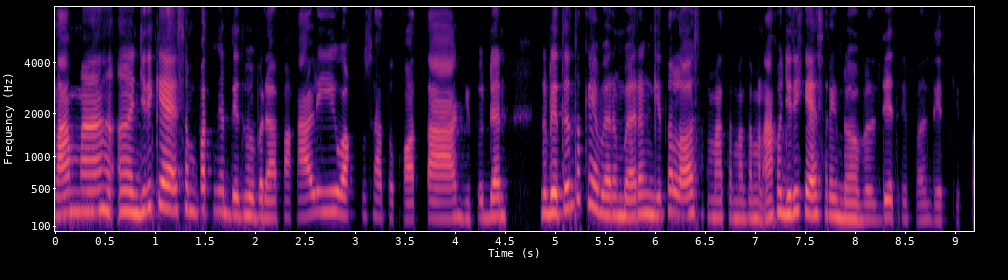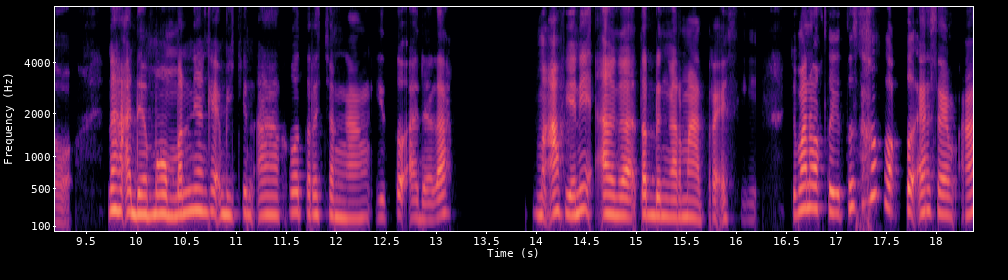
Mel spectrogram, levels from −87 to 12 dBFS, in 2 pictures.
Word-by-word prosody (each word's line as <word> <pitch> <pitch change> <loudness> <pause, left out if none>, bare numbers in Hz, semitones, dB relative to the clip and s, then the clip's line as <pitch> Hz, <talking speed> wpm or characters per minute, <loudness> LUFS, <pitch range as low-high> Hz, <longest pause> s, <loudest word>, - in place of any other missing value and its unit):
lama 235 +3 +1
heeh, 235 +1 -2
jadi 230 +5 -1
kayak 280 -4 +3
sempet 255 0 -5
nge-date 205 -4 -7
beberapa 185 -1 -6
kali 225 +5 -6
waktu 205 -2 -3
satu 185 -3 -15
kota 170 +1 -3
gitu 170 +1 -16
dan, 195 +1 -2 0.4
nge-date-nya 225 +5 +2
itu 380 - -6
kayak 300 -6 -3
bareng-bareng 200 +1 -2
gitu 200 +4 -8
loh 210 -1 -1
sama 185 -4 -12
temen-temen 175 -1 -9
aku 220 +5 -2
jadi 215 +2 +1
kayak 210 -4 0
sering 195 -2 -6
double 165 -2 -6
date, 180 0 -7
triple 160 -1 -21
date 155 -1 -18
gitu. 145 -1 -13 0.4
Nah 255 - +8
ada 215 -2 +6
momen 210 +2 +5
yang 245 -2 +4
kayak 225 -2 0
bikin 210 +1 -2
aku 205 +3 -2
tercengang 185 -4 -3
itu 185 0 -7
adalah, 180 +4 0 0.9
maaf 210 +3 +4
ya 205 - +4
ini 240 +2 +3
agak 200 -3 +4
terdengar 195 -3 +3
matre 180 0 0
sih 160 -3 -27 0.4
cuman 265 +5 +6
waktu 230 -4 +1
itu 270 - -3
sa - - -7 0.2
waktu 255 -3 +1 0.2
SMA 210 -3 0
205 Hz, 175 wpm, -22 LUFS, 180-230 Hz, 0.9 s, Nah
